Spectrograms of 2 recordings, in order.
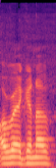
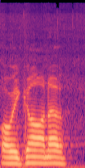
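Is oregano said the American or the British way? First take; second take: American; British. First: The word is said the American way. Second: The word is said the British way.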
